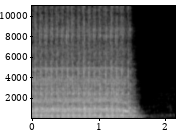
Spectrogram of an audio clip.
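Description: Janome CoverPro 900CPX coverstitch machine sewing fabric, a loud, fast, even mechanical whir for about a second and a half that stops abruptly, leaving quiet.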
